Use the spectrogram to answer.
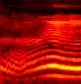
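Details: Baby boy crying from hunger while his mother bathes and father has no milk, having briefly choked; a single rising, sustained wail, an ordinary infant hunger cry.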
